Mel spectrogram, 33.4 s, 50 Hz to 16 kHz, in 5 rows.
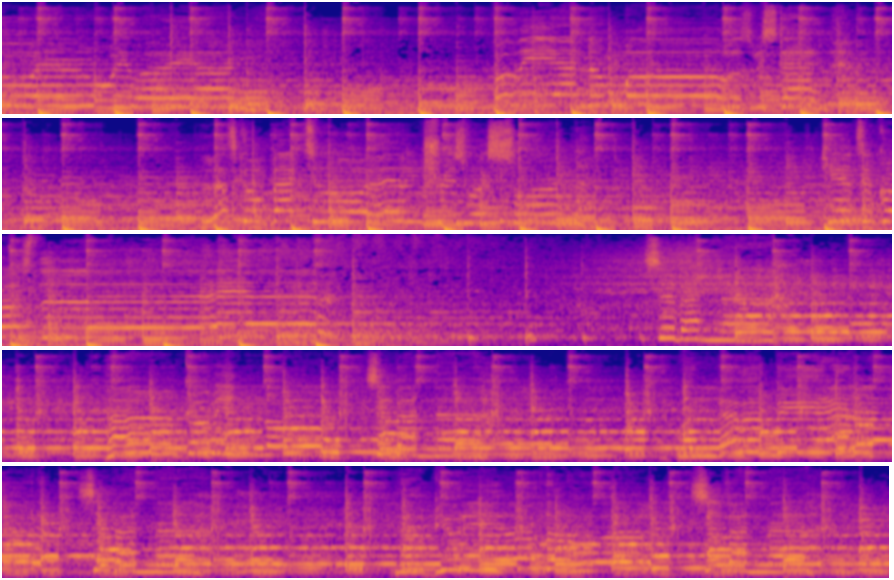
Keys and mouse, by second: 4.6 right click, 9.2 Tab, 9.9 shift+click, 12.1 click, 16.0 click, 23.2 ctrl+z, 25.1 shift+middle click, 26.2 middle click, 27.8 1, 29.4 Tab, 30.5 click, 31.2 Tab, 31.7 click, 32.4 Tab.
